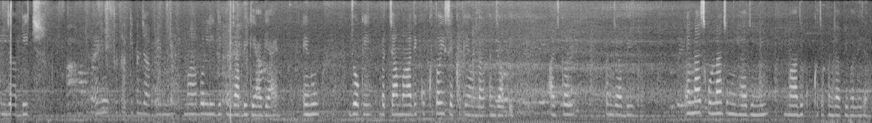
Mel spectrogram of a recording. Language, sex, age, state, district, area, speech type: Punjabi, female, 30-45, Punjab, Mansa, urban, spontaneous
